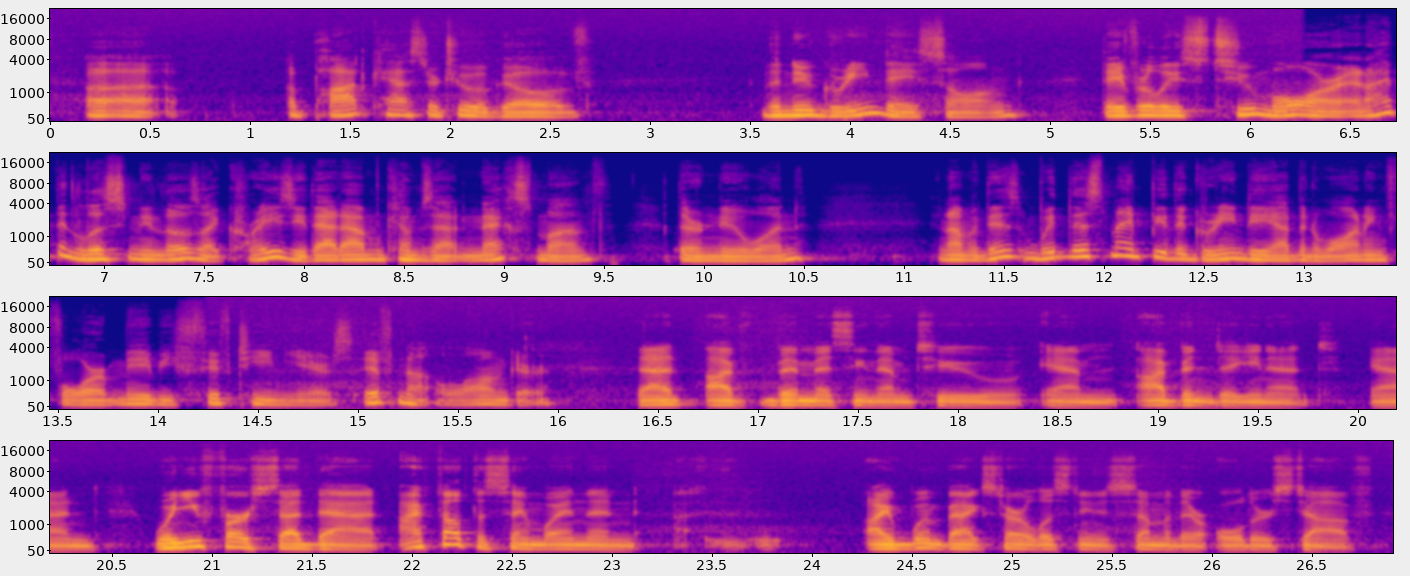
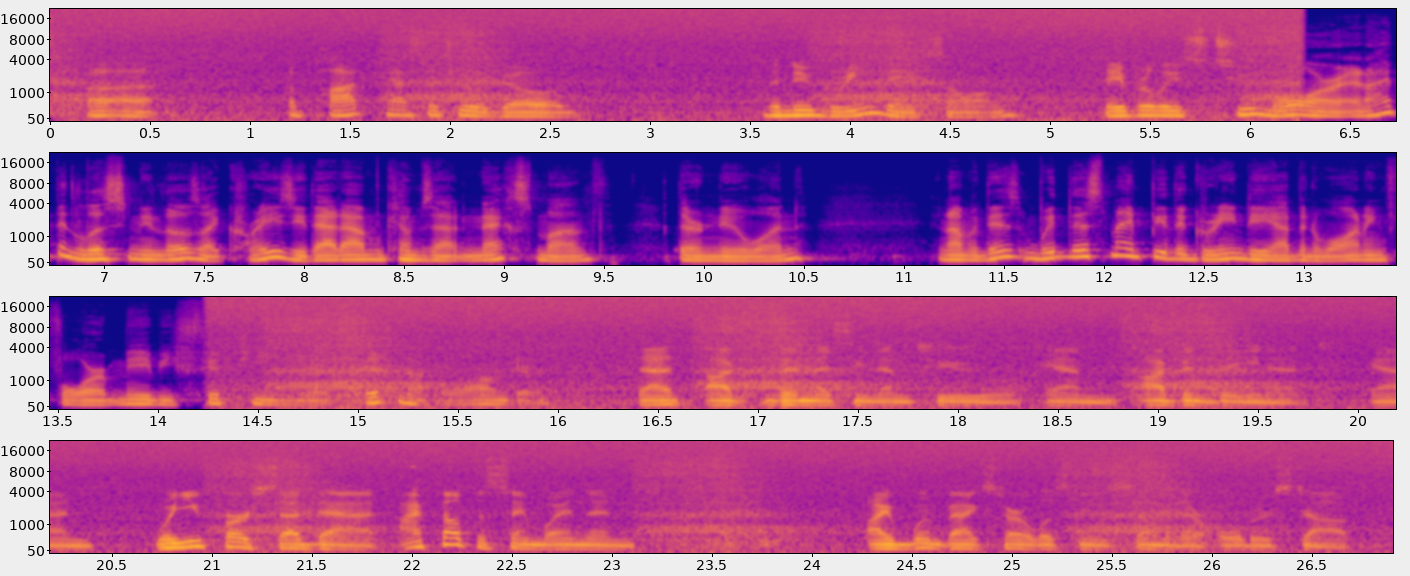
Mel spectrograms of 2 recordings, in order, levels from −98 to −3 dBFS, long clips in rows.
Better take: first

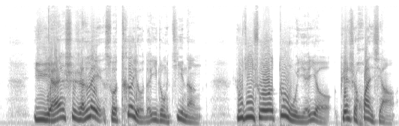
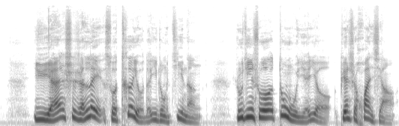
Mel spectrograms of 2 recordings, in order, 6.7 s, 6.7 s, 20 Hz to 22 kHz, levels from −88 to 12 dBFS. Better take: second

